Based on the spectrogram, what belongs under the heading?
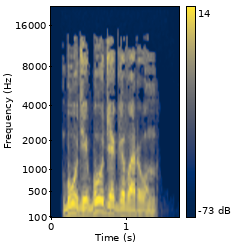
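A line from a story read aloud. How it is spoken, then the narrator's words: Softening grumble. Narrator (Russian): смягчаясь, пробурчал мсье Пьер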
